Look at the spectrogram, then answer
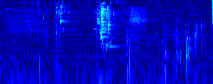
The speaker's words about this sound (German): Gut, meine Stimme schwächelt ein bisschen, insofern muss ich immer zwischendurch ein bisschen trinken, aber das kennt ihr ja von mir.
